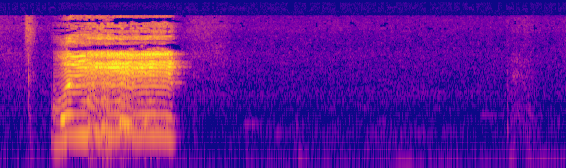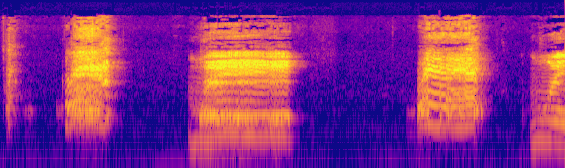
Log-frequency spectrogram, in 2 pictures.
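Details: Parrot calling while bathing indoors: four harsh, rasping squawks, each about a second long with rich buzzy overtones, separated by pauses of one to three seconds in a quiet room.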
